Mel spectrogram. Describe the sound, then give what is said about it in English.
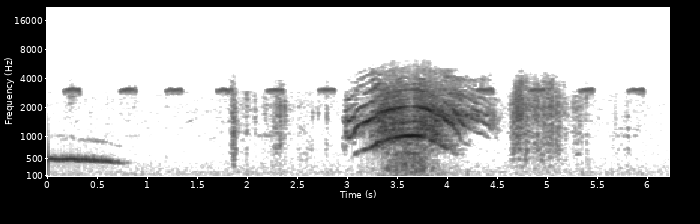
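A Native American man imitates a woman crying, a loud wailing sob rising and falling in the middle, with faint, regular high-pitched beeps or chirps repeating throughout. “It ain't no woman, that's an Indian. I know, I've heard him before. They want us to think it's her.”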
